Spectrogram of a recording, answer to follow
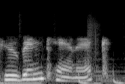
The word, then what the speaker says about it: Kubincanek: days are you working on anything fun it's Cuban Canik um and I am just writing for film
